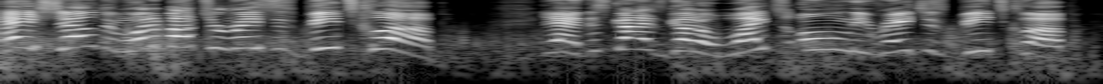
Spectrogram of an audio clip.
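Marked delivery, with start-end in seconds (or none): 0.0-2.2 high, raised call across a crowd; calling from far away. Real, not acted. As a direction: call out to him from a distance. Protester calling out to a politician.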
